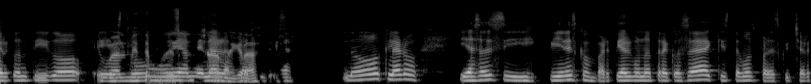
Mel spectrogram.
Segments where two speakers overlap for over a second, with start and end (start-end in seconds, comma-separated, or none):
1.0-2.9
